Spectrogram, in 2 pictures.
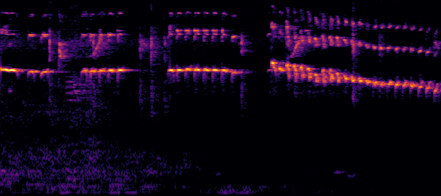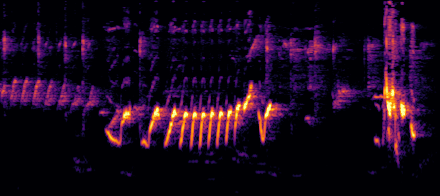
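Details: Caged white-rumped shama singing a duel after moulting: steady high whistled notes, then a long descending trill breaking into loud rapid pulsed notes and a sharp burst at the end.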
